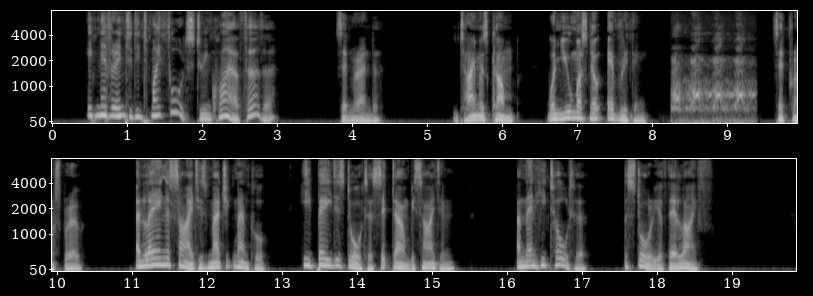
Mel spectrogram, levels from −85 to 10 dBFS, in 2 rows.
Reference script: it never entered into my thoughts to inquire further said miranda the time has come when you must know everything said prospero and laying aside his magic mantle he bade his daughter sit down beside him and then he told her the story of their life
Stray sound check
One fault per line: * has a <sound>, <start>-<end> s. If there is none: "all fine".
* has a bark, 8.2-9.4 s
